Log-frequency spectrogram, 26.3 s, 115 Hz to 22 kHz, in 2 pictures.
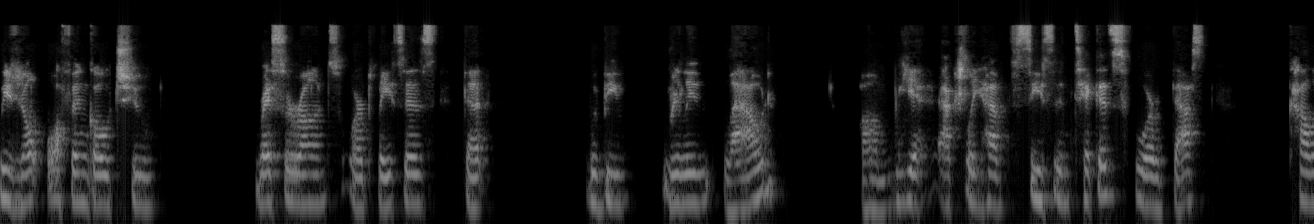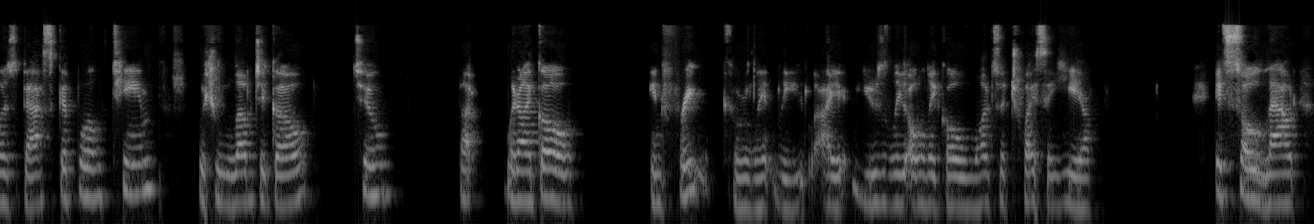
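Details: Adult woman about 5.5 years after a stroke, with aphasia, apraxia of speech and dysarthria; post-stroke aphasia with apraxia of speech and dysarthria.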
